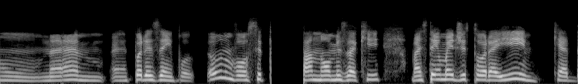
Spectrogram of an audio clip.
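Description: At 2.71 s the speech halts in a rebuffering stall: the player exhausted its downloaded audio and waited. Silence lasts until 3.04 s, adding 0.33 s, then speech resumes exactly where it stopped. Unlike a dropout, nothing is missing; the sound is only delayed.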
